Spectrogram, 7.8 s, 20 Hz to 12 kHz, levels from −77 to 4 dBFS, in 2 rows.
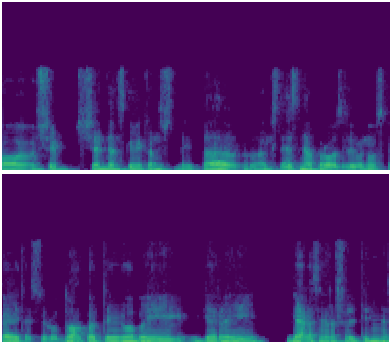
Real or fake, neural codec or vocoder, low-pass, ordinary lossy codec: real; none; 7.2 kHz; MP3, 96 kbps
